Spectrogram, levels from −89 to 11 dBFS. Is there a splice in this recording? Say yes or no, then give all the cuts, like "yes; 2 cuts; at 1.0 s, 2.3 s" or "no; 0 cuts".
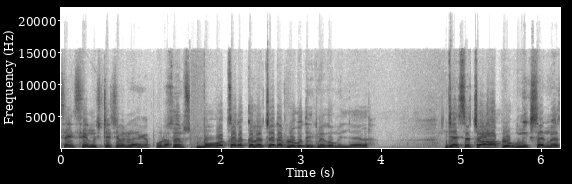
yes; 1 cut; at 1.4 s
